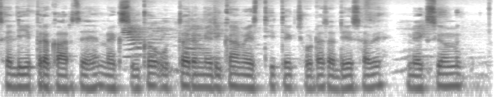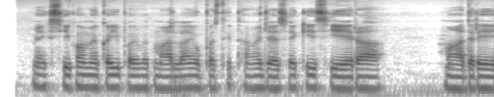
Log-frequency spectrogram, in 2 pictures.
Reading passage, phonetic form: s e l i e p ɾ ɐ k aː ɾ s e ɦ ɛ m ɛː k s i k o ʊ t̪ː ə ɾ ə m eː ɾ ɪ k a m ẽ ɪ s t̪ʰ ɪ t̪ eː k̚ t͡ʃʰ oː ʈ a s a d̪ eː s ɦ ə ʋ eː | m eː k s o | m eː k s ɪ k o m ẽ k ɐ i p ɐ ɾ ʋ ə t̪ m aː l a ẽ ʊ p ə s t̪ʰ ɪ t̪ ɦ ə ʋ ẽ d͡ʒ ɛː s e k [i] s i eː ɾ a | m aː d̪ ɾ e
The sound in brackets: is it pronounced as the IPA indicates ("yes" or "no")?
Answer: yes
